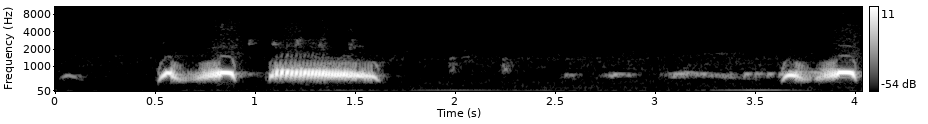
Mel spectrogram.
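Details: Spotted dove used as a decoy, 'giọng thổ' voice, cooing in the 'thúc gù' style: one full phrase of a wavering double note and a long flat coo, then quiet murmuring and the start of another phrase.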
